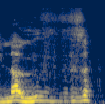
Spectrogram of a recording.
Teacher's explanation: It's that hard voiced TH and then a Z.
